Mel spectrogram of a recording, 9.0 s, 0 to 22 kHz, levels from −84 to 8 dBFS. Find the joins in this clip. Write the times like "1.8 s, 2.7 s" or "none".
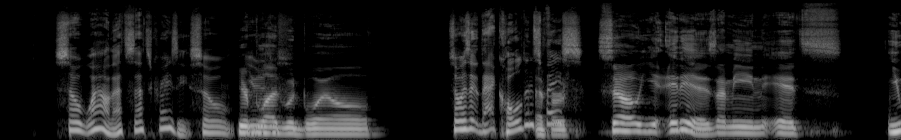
5.9 s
